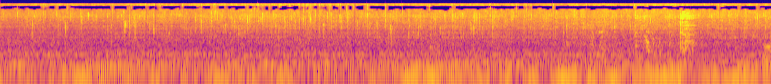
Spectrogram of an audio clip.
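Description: Garlic sizzling in hot oil in a pan while being stirred, a dense continuous frying hiss with faint scraping, fairly loud and close, with no voices.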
